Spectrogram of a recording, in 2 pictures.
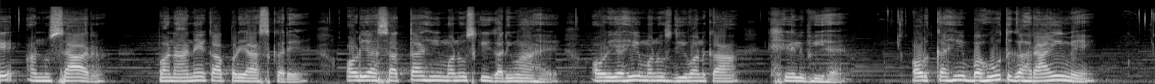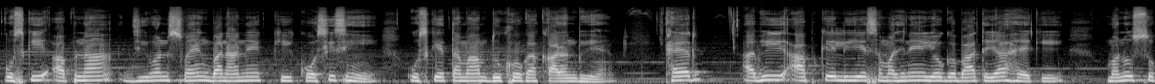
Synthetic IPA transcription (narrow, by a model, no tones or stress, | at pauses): eɐnʊsaːɾ | bənaːnekapɾəjaːskəɾḛ̃ | ɔːɾjəɦsət̪ːaɦĩmənʊskiɡəɾimaɦɛ̰ː | ɔːɾjɐɦimənʊs̬d͡ʒiːʋənka | kʰeːlbʱiɦɛ̰ː | ɔːɾkəɦĩbəɦʊt̪ɡəɦɾaːimẽ | ʊskiʔɐpnad͡ʒiːʋənswɛ̃ːŋɡbənaːnekikoːʃɪʃɦĩ | ʊsket̪ɐmaːmd̪ʊkʰõkakaːɾənbʱiɦɛ̰ː | kʰɛːɾ | ɐbʱiaːpkeliesəməd͡ʒʱnejoːɡbaːt̪jəɦɛki | mənʊs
